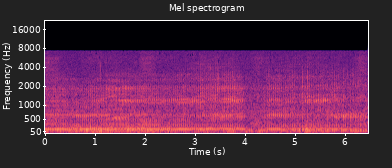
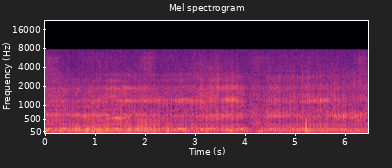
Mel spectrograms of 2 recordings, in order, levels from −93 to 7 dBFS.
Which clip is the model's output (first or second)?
second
